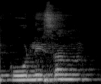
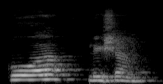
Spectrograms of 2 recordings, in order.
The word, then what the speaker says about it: coalition: इसी प्रकार से अगला वर्ड है COALITION, इसे कोलिशन बोल दिया जाता है, कोलिशन करके, जबकि इसका सही जो प्रोनाउंसिएशन होता है वो कोअलिशन, कोअलिशन।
